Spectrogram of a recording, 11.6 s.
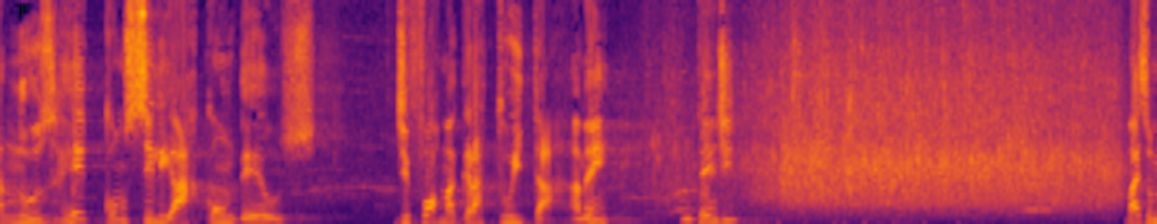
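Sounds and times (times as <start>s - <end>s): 
speech: 0.0s - 3.2s, 4.0s - 6.2s, 6.8s - 7.5s, 11.3s - 11.5s
audience applause: 6.3s - 11.3s.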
